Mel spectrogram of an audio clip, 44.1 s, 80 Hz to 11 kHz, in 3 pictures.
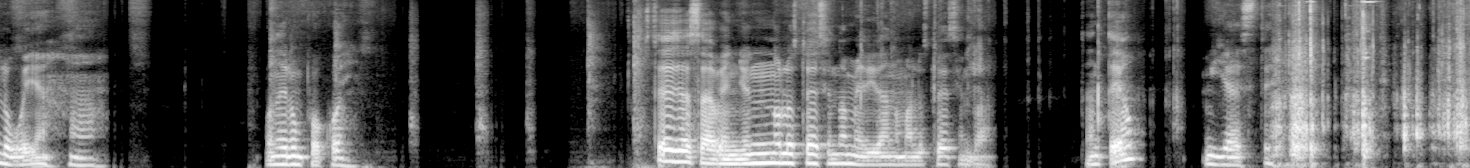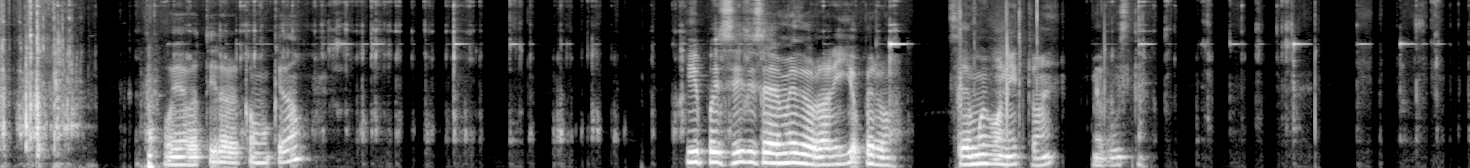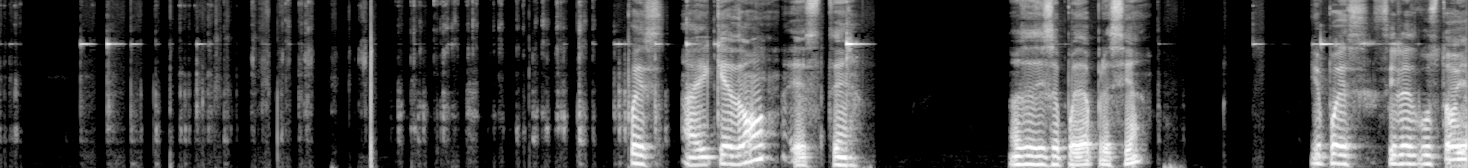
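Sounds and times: beads rattling against glass bowl: 12.7s - 23.9s, 25.6s - 38.2s, 41.9s - 44.0s
wooden stick clinking in glass dish: 16.4s - 23.9s, 25.7s - 37.1s, 37.8s - 38.2s, 41.9s - 44.0s.

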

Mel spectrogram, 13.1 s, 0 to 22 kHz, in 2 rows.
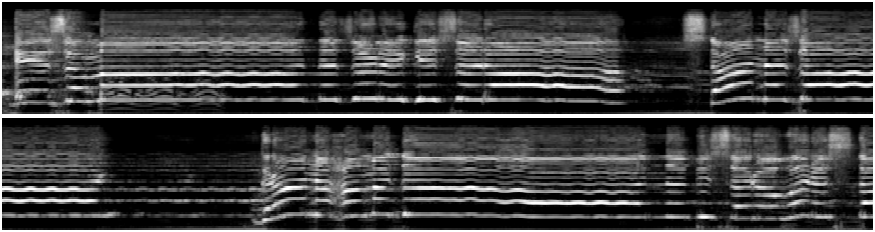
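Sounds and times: boy singing into a microphone: 0.0s - 13.0s.

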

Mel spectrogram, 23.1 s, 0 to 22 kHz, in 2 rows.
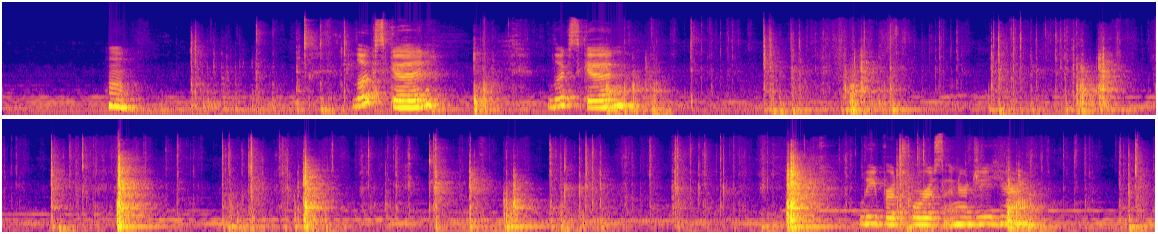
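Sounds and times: soft background music: 0.0s - 23.0s
cards shuffling: 1.8s - 3.6s, 6.2s - 23.0s.

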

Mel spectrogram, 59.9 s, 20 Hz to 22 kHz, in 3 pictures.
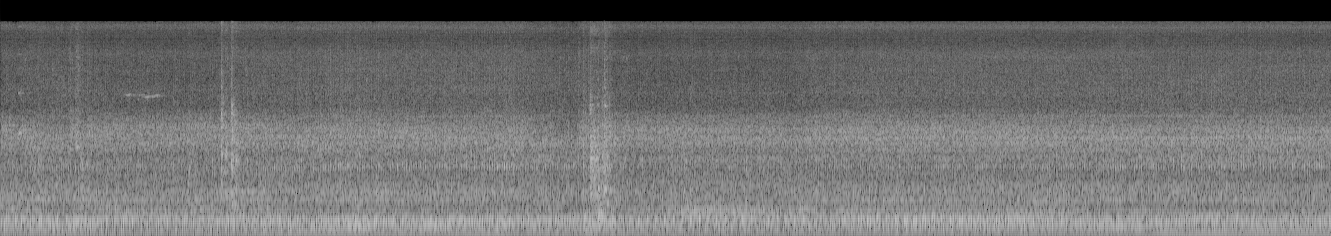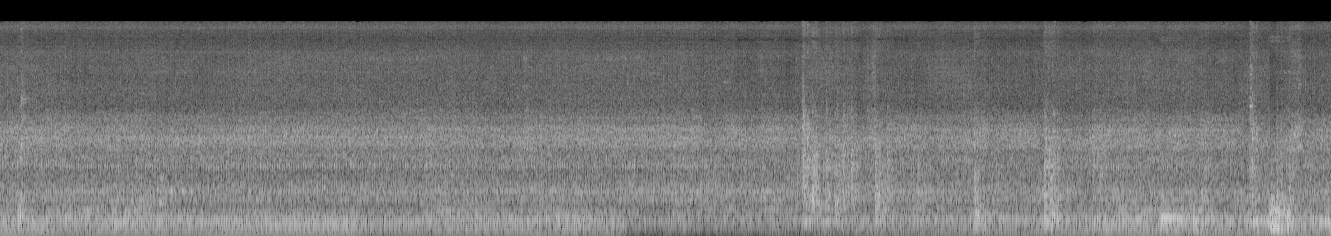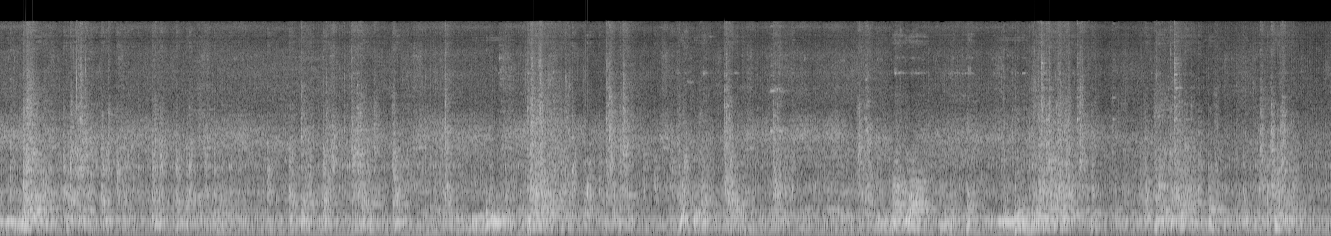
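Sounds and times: backhoe engine running: 0.0s - 59.9s
metallic clanks and knocks: 3.2s - 3.8s, 8.7s - 9.4s, 20.1s - 22.7s, 32.0s - 59.9s.

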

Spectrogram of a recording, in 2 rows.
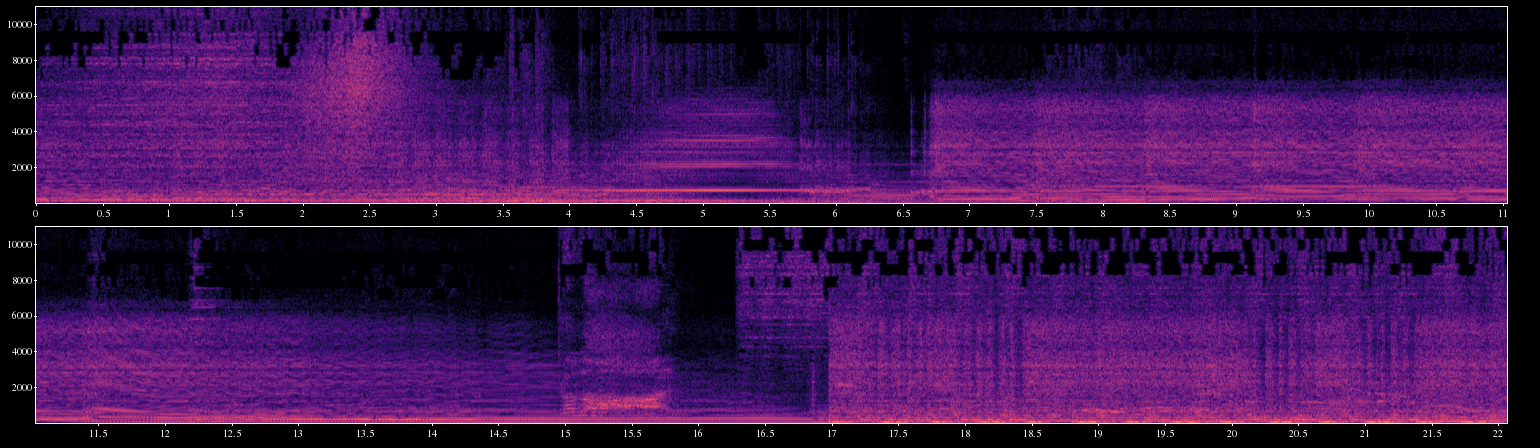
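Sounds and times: live rock band playing: 0.0s - 15.0s, 16.1s - 22.0s.

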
